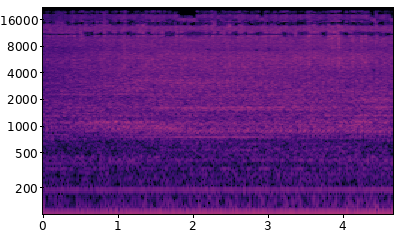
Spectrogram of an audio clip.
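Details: Ford Ranger started after sitting untouched since about Thanksgiving through a rough winter, 70°F in Massachusetts; it smells of gas after a full pedal press. Smooth, even idle drone with no knocks, ticks or rattles; normal idle.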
